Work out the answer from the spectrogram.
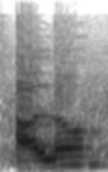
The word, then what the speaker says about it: although: सकते हैं लिखा हुआ, इसे हम दो और इसे हम ऑल्दो ही पढ़ते हैं। ये आप ध्यान दीजिएगा प्रोनाउंस के हिसाब से, ये यानी कि था नहीं, वहाँ पे द आएगा।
